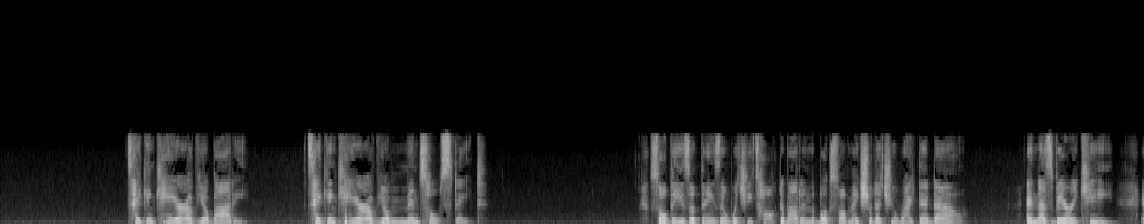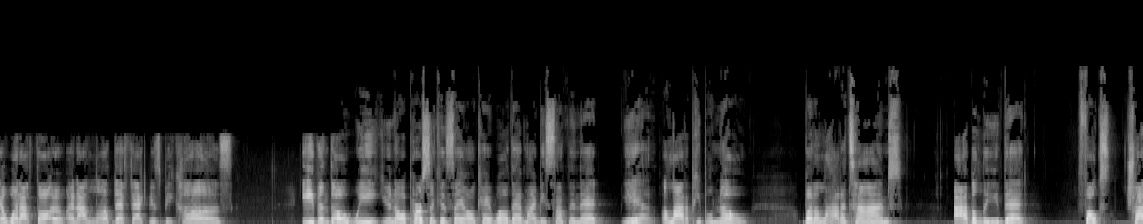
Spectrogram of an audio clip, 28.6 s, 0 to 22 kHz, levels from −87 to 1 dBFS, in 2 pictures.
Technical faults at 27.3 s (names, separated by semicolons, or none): none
